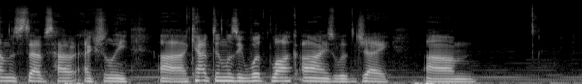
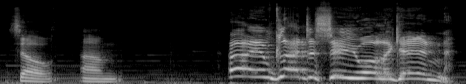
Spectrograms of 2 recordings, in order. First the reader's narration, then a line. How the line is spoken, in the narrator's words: Marshal John yells out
